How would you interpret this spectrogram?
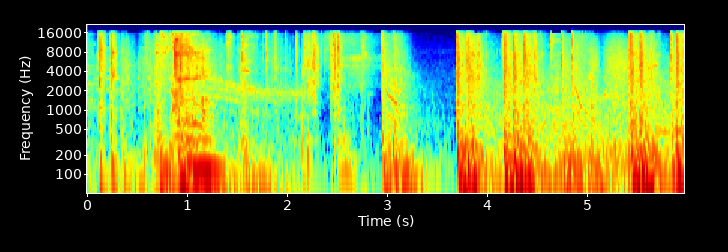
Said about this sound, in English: Grenade! Again, one shot at me.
